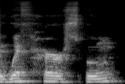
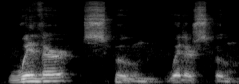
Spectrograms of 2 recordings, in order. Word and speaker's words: Witherspoon: No se dice with her spoon, la pronunciación de su apellido es Witherspoon, right?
